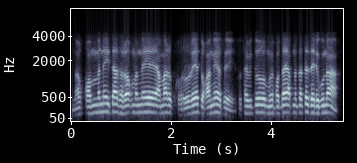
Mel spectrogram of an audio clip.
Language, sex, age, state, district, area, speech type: Assamese, male, 18-30, Assam, Nalbari, rural, conversation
